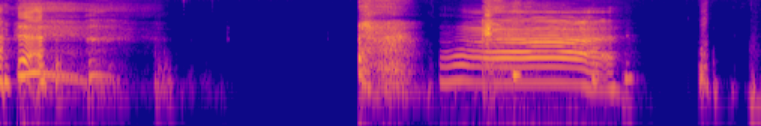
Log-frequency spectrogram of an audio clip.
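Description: A forced, put-on cough rasps loudly right into the microphone, followed by another harsh cough burst and a drawn-out vocal groan, then a couple of short throaty clicks. No words are spoken.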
